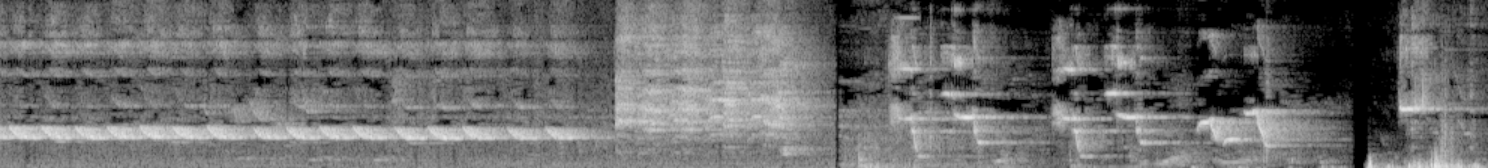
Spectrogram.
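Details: Samyong (bare-throated whistler) in the wild: a long, rapid, steady trill of whistled notes, then a burst of noise, followed by scattered sharp chirps and whistles.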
